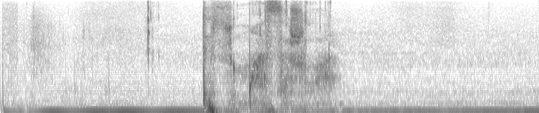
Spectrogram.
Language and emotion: Russian, neutral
